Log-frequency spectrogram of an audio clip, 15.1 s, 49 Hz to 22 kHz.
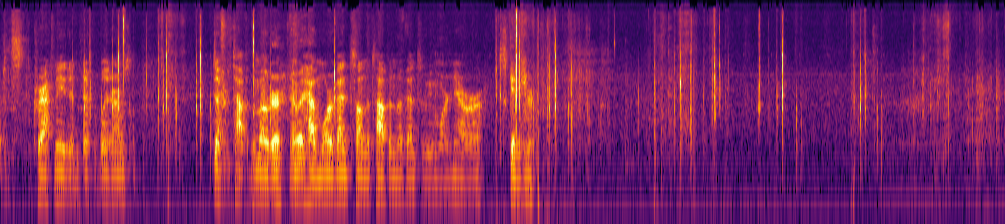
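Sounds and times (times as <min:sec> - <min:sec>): faint low hum: 0:00.0 - 0:15.0
light handling clicks and taps: 0:01.0 - 0:05.2, 0:07.4 - 0:12.1.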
